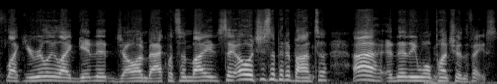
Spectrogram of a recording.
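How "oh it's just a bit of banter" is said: put-on British accent, higher pitch. Acting out how people argue in England: British accent. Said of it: "Now he's talking in a British accent".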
